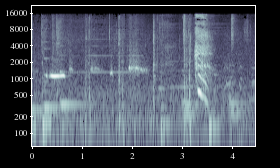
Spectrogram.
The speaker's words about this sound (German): Also pfeift scheinbar jemand. Da kommt halt jemand, der langsam. Ist bei euch sehr nahe so vorbeigelaufen.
